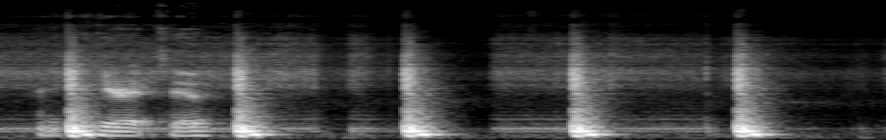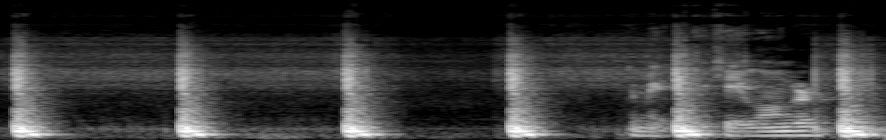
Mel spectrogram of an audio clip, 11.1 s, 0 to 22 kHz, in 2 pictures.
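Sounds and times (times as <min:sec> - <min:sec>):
electronic kick drum hits: 0:00.4 - 0:00.7, 0:01.5 - 0:01.7, 0:02.5 - 0:02.9, 0:03.6 - 0:03.9, 0:04.6 - 0:04.9, 0:05.6 - 0:06.0, 0:06.7 - 0:07.0, 0:07.7 - 0:08.0, 0:08.7 - 0:09.0, 0:10.7 - 0:11.0.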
